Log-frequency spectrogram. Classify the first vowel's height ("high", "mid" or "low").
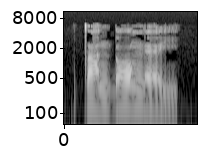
low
